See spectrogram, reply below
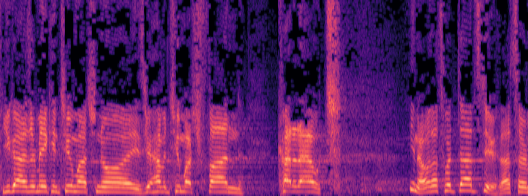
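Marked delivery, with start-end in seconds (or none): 0.0-4.3 mock stern dad. Dad scolding his noisy kids at bedtime, mock stern. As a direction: play the fun-killing father, half laughing. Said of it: "my job was to go in and squash all of their joy".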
